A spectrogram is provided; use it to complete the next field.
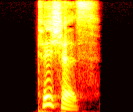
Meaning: genitive singular of Tisch
- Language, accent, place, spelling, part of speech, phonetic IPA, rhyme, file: German, Germany, Berlin, Tisches, noun, [ˈtɪʃəs], -ɪʃəs, De-Tisches.ogg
